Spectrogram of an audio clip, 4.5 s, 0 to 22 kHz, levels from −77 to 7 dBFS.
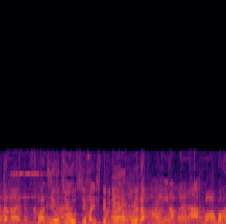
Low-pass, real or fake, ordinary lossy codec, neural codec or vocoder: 7.2 kHz; real; none; none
